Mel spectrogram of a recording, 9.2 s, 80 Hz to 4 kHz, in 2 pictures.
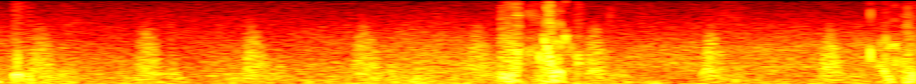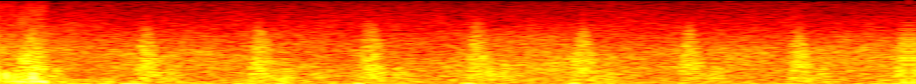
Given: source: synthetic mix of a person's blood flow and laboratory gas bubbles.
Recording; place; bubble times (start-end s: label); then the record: Doppler ultrasound of blood flow; subclavian vein
0.00-0.05 s: bubbles
0.09-0.23 s: bubbles
2.52-2.96 s: bubbles
4.36-4.88 s: bubbles
From the record:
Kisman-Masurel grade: 222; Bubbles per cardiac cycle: several, 3 to 8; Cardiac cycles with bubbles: 10 to 50%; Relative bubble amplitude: moderate (0.250 to 0.450); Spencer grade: 2 (many but less than half of the cardiac periods contain bubble signals, singularly or in groups); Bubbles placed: anywhere in the cardiac cycle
